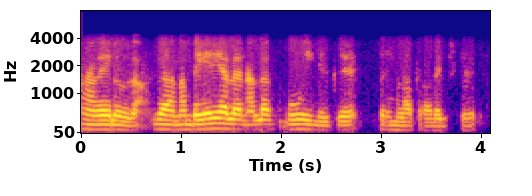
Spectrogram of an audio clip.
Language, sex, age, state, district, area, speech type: Tamil, male, 18-30, Tamil Nadu, Vellore, rural, conversation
